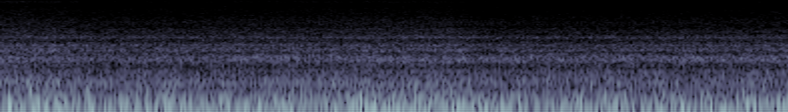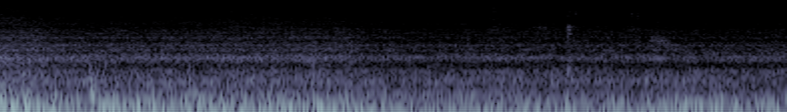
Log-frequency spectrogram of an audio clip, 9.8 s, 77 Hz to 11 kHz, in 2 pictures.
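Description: Blower fan of a 2008 GMC Acadia's climate system rushing air out of the dash vent over a low engine-idle rumble, winding down as the fan is turned to its lowest speed; the hiss fades over the second half. The speeds changing shows the newly replaced blower motor resistor working.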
